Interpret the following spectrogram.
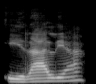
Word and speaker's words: Idalia: And by the way, Bayshore Boulevard is flooded now because of Idalia. Notice how I say that. That's the West Tampa Cuban pronunciation.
